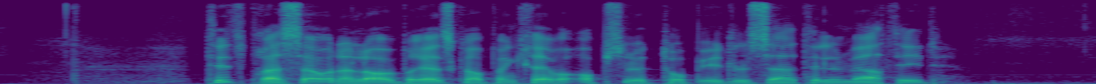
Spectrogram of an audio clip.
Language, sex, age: Norwegian, male, 44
